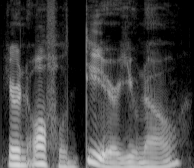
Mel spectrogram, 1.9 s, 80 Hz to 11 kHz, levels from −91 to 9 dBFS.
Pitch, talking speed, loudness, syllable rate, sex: 125 Hz, 185 wpm, -17 LUFS, 4.5 syllables/s, male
